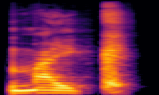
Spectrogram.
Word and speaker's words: Maic: My name sounds Mike. Just a regular Mike that you will, you know, type as M I K E. Mine is spells very different. It's because I'm originally from Costa Rica. My name is spelled M A I C, but it sounds exactly like Mike.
